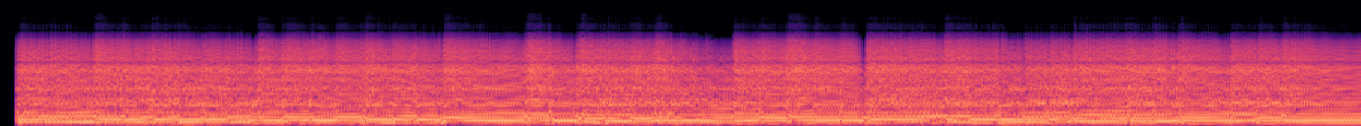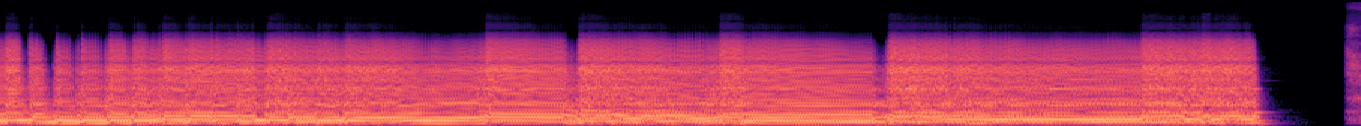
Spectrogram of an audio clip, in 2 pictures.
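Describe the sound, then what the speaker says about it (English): Electric guitar played on the middle pickup position through the mid channel of a Clairvoyant amp suite, giving a crunchy medium distortion; loud sustained chords and riffs ring continuously for about seventeen seconds before cutting off abruptly. "This is more of like your crunch tones, your medium distortions"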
